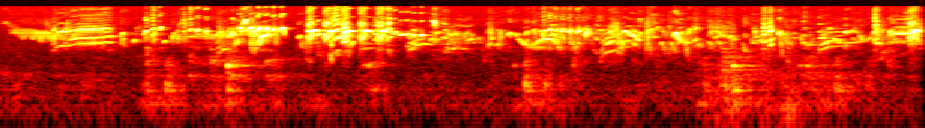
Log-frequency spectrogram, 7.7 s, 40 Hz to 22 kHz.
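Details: Red-fronted serins warming up and singing in unison alongside other birds; dense high twittering with quick buzzy trills and thin whistled notes, broken by short pauses near 1 and 2.5 seconds.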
